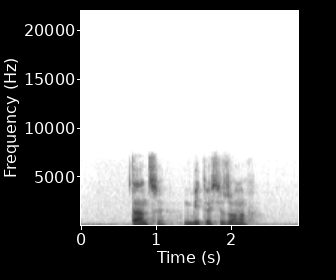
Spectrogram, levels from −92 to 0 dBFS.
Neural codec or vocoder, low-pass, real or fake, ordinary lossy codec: none; 7.2 kHz; real; Opus, 32 kbps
